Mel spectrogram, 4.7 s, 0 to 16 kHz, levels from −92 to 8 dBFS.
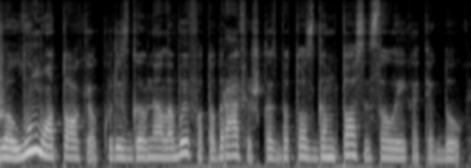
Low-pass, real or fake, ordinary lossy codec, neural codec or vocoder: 14.4 kHz; real; Opus, 32 kbps; none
